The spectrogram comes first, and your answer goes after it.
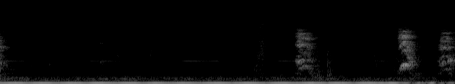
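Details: Female Belgian Malinois puppy, born 26 September 2021, being hand fed indoors; a few short, sharp, bright yips burst out near the end over a steady low hum, with soft faint noises before them.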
